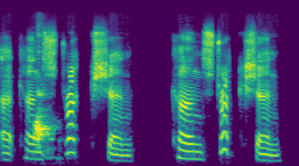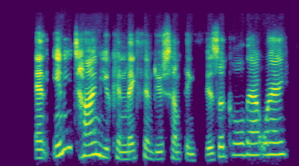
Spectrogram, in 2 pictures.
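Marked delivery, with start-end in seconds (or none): 0.3-3.8 construction drawn out very slowly, syllable by syllable; stretched syllables. Shown as a demonstration. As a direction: stretch construction like a rubber band. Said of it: "use a rubber band".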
